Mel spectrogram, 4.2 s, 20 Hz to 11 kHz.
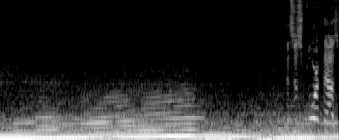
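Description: A car engine revs steadily up to about 4,000 RPM, a close, loud, continuous drone whose pitch climbs, holds, then eases back, heard alone without talking.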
